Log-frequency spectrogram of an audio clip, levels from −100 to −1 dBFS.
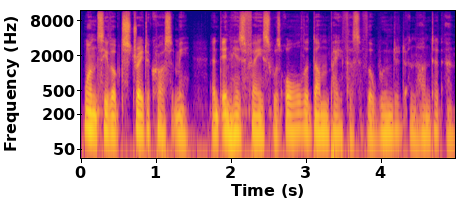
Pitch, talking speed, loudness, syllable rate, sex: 90 Hz, 265 wpm, -20 LUFS, 6.3 syllables/s, male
